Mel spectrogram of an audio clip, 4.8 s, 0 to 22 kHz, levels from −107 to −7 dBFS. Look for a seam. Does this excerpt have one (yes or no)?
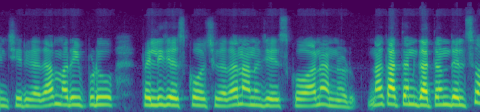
no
